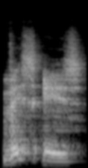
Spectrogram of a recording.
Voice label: this, english man, subway announcers; MetrostroiAddon

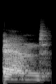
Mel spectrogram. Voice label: "change and", english man, subway announcers; MetrostroiAddon

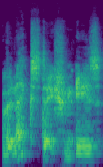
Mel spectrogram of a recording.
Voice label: next, english man, subway announcers; MetrostroiAddon

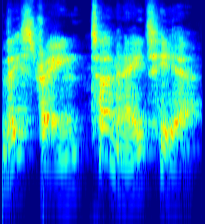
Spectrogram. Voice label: last, english man, subway announcers; MetrostroiAddon

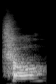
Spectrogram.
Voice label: "four", english man; subway announcers; MetrostroiAddon

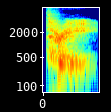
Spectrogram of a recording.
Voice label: "three", english man, subway announcers; MetrostroiAddon

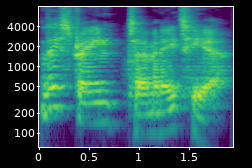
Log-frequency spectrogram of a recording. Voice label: last, english man, subway announcers; MetrostroiAddon

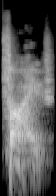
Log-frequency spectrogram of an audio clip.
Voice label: "five", english man; subway announcers; MetrostroiAddon

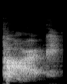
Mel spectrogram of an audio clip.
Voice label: "park", english man; subway announcers; loopline

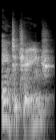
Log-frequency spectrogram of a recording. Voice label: "interchange", english man, subway announcers; MetrostroiAddon

